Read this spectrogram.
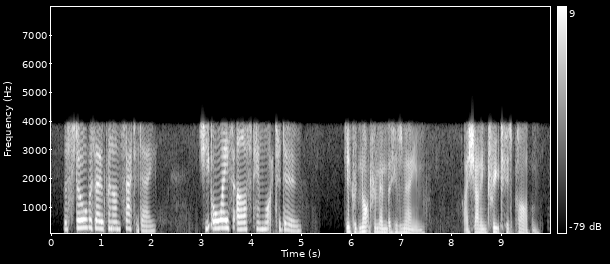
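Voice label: twelp 1600 British speech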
